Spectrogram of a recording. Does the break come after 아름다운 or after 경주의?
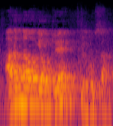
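after 경주의. The break comes right after 경주의. Gyeongju is beautiful. "경주가 아름답다는 얘기죠"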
